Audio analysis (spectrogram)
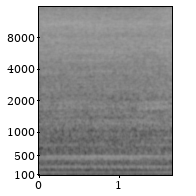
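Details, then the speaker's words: Toyota 2GR-FE 3.5L V6 at its first cold start after a rebuild (head gaskets, VVT gears, oil leaks): steady smooth idle with a faint lifter tick and slight rumble, normal after the lifters are removed; expected to fade once warm. "so I do hear the lifters ticking a little bit that is pretty normal after you remove them"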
